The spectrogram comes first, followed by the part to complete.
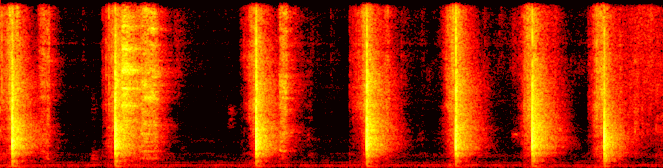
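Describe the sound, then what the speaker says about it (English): A knife slicing pineapple on a cutting board, seven crisp evenly spaced chops ringing out about a second apart, close up with quiet gaps between strokes and no talking. "and cut it into half again. And remove the center core. And then just cut like that."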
